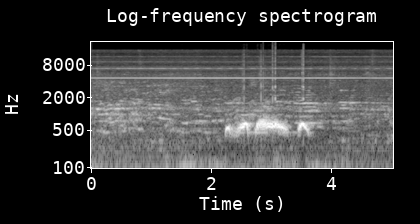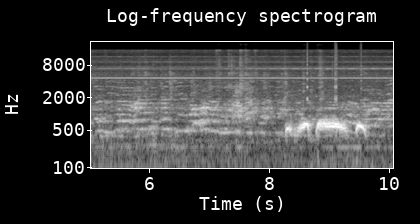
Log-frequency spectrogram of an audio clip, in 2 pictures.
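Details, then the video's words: Spotted dove call used for luring birds: two soft, low cooing phrases about six seconds apart, partly blended with talking and background noise between them. "Burung tekukur gacor pas buat pikat burung"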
